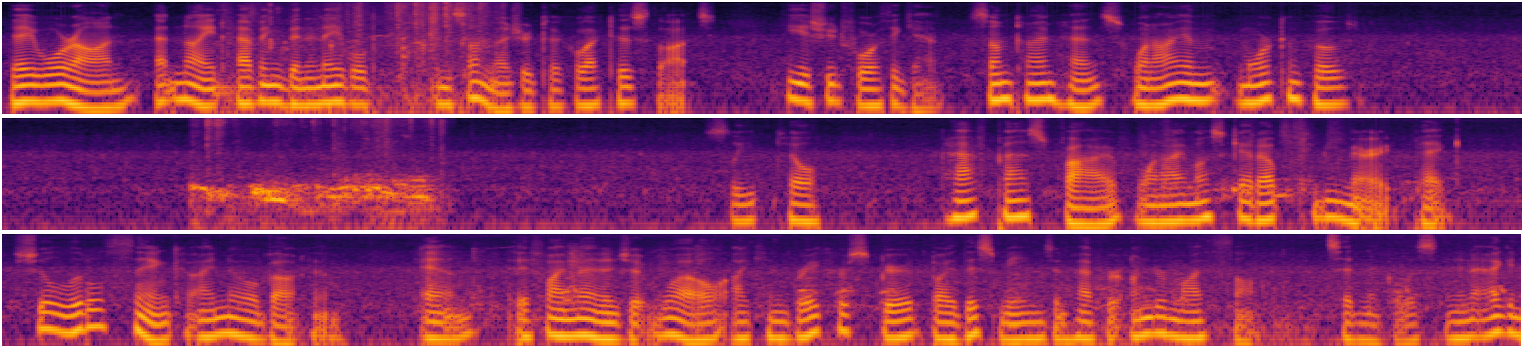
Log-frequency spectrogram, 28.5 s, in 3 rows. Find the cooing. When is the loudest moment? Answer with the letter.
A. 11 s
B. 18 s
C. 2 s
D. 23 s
A.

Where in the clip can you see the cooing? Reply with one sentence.
You can hear the cooing from 1.3 to 3.1 s, from 10.7 to 12.3 s, from 16.6 to 18.5 s and from 21.6 to 23.5 s.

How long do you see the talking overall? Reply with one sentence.
The talking can be heard for 23 seconds in total.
